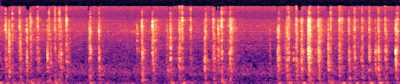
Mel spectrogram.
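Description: Fingertips type steadily on the plastic keys of a full-size, backlit Razer Ornata Chroma plastic membrane gaming keyboard with a hollow case. Quick bursts of short, soft clacks with a low, hollow thump under each brighter tick pause briefly midway, then resume.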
